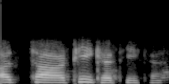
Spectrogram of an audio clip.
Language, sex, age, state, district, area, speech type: Hindi, female, 18-30, Madhya Pradesh, Seoni, urban, conversation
